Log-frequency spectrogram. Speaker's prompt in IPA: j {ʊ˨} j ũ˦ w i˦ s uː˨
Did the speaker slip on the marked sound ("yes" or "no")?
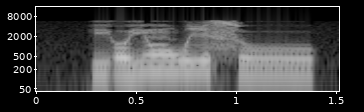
no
